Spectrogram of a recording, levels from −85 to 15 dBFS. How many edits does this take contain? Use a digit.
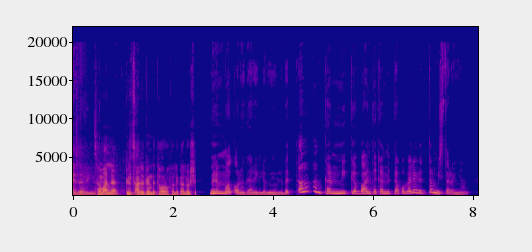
1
